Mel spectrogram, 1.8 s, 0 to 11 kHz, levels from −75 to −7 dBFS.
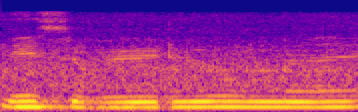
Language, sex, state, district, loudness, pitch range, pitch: Hindi, male, Bihar, Jahanabad, -13 LUFS, 155-160 Hz, 160 Hz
